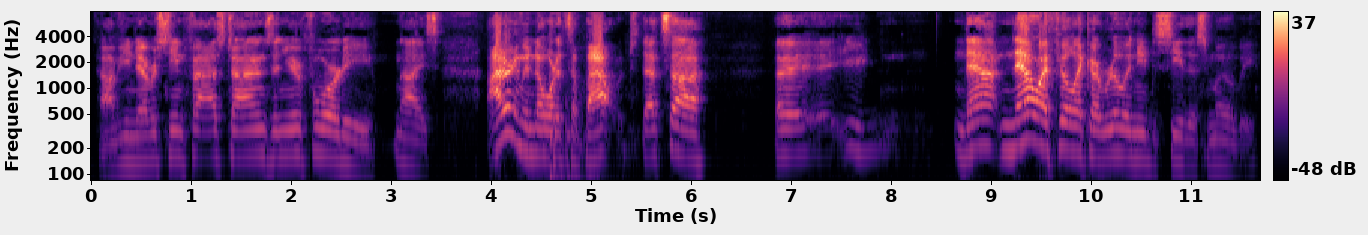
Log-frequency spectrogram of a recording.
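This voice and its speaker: A man's voice: a little high, measured pace, pushed and bright. A man hosting a live stream, chatting casually and reading out comments from viewers.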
